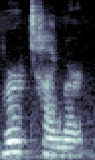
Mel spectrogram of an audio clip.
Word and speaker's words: Wertheimer: Number seven is Wertheimer, and that also is spelled with a W, by the way, who formed the Gestalt School of Psychology.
